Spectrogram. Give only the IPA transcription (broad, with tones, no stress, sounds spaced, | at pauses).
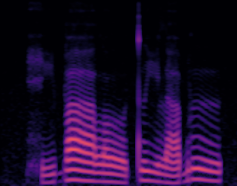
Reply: h i˩˧ b aː˥˧ lˠ oː˧˩ tʷ iː˧˩ l a˩˧ b ɯː˥˧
